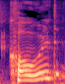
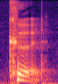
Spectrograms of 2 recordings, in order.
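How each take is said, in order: First: An L sound is pronounced in the word. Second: No L sound is pronounced in the word. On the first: The speaker calls it wrong. "is cold, no" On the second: The speaker calls it right.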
